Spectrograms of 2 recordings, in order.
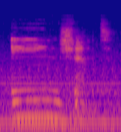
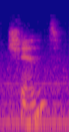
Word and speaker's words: ancient: pyramid of course ancient notice this pronunciation ancient chint this last part here is pronounced chent Ancient Ancient Egyptians repeat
